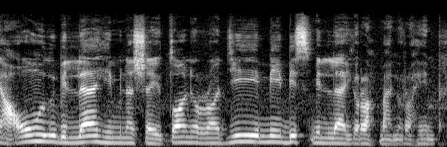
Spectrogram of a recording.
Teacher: mim di akhir a'udzubillah tadi harus dihidupkan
